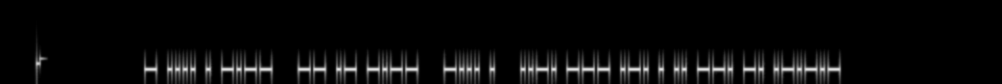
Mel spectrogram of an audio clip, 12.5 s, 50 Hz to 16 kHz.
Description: Morse code, heard as a keyed tone, about 25 wpm, 700 Hz. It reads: THEY MAY BE FOREIGN.
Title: Sentences from Top 1400 Words 25wpm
